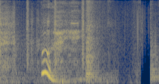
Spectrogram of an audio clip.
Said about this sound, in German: So, noch einmal um die Ecke. Yeah! Haustür!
